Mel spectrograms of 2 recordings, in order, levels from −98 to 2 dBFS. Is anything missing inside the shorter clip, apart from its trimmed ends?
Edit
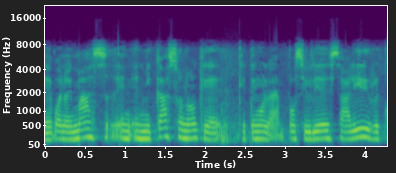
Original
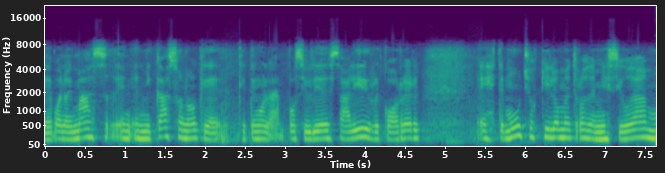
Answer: no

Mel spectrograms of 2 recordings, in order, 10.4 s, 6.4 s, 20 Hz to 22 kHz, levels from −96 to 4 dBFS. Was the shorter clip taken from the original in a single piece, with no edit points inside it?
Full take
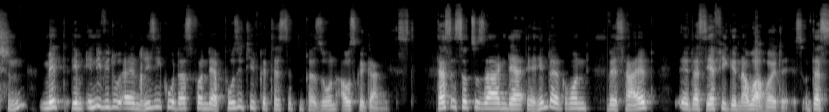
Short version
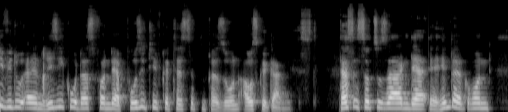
yes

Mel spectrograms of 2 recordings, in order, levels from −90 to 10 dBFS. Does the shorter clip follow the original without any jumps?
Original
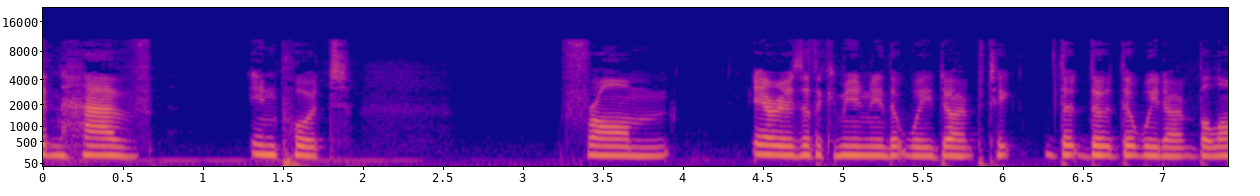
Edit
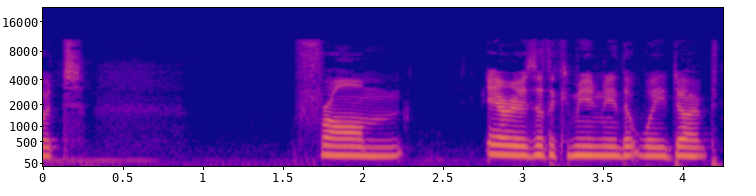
yes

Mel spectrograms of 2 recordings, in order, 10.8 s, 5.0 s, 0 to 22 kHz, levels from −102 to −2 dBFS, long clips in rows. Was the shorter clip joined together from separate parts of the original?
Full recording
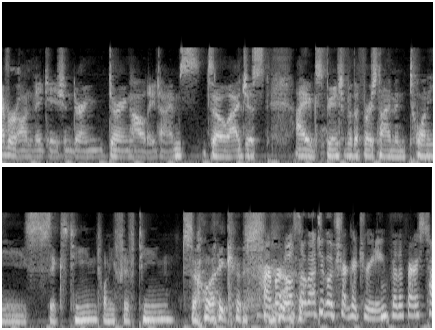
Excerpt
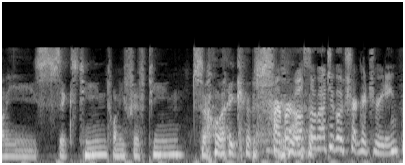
no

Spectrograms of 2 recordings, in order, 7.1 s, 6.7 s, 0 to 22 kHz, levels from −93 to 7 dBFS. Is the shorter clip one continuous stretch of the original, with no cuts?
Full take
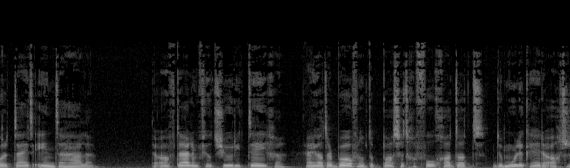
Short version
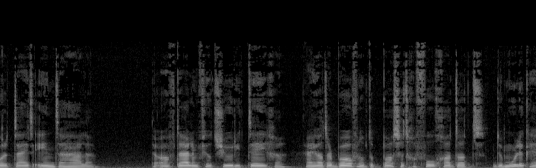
yes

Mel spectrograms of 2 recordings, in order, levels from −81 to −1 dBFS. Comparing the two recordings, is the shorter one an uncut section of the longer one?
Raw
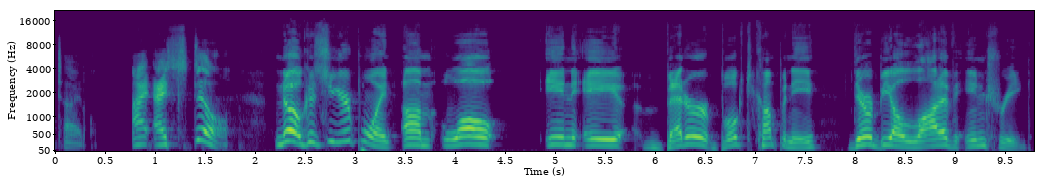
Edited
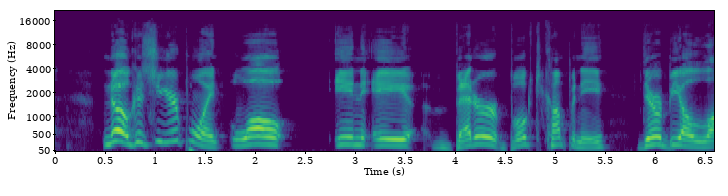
no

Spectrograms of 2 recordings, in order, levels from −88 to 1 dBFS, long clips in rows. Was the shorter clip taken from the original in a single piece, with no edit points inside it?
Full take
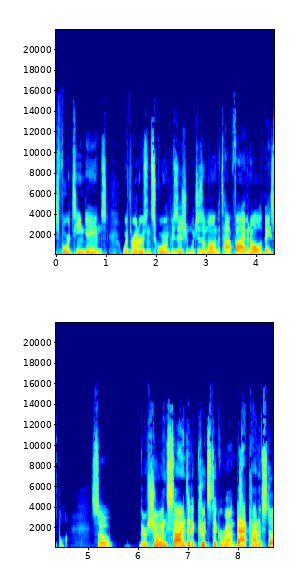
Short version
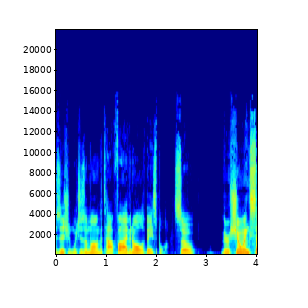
no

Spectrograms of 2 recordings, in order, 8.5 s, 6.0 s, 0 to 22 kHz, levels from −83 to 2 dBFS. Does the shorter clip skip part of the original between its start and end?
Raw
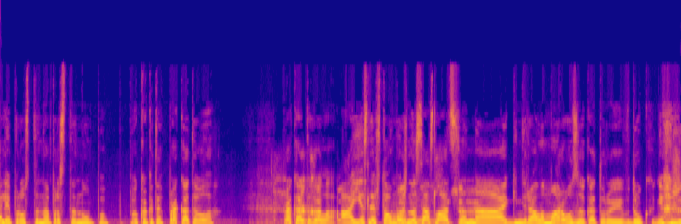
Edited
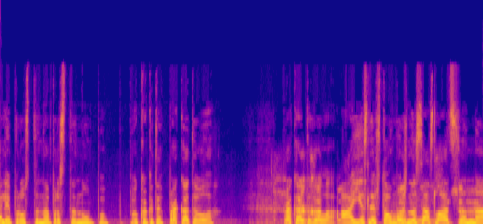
no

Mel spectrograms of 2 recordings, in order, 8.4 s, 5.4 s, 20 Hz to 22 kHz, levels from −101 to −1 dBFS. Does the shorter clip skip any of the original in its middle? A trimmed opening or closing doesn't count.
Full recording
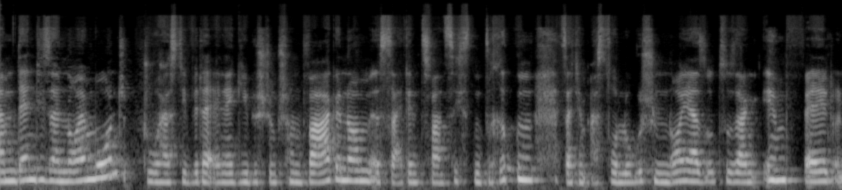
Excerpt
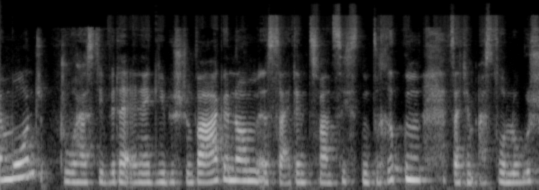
yes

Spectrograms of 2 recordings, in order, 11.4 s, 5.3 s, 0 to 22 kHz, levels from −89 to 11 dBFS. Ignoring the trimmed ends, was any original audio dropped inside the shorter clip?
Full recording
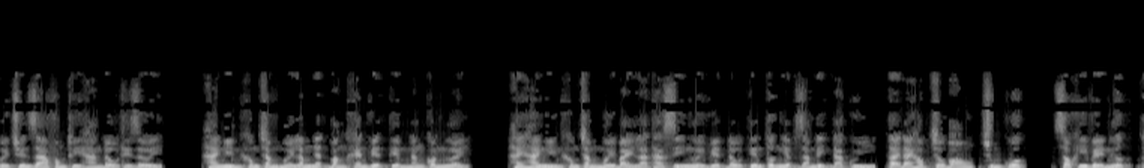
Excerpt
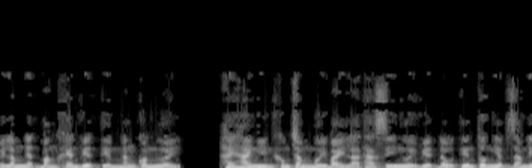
no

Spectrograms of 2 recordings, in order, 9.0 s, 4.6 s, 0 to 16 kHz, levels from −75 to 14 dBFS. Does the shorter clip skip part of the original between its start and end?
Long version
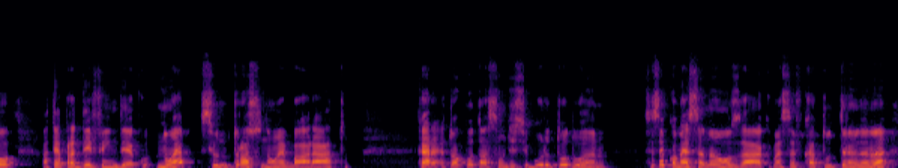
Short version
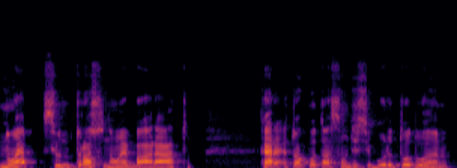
no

